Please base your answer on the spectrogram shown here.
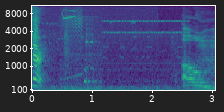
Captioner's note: beeps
